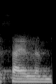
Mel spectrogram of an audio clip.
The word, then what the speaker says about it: psyllium: इसका एग्जांपल अगर हम टैबलेट के फॉर्म में देखें तो इसका एग्जांपल है साइलम, जो कि पी में साइलेंट है, PSYLLIUM लेक्सेटिव। तो आइए देखते हैं इसमें क्या है डेफिनेशन।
